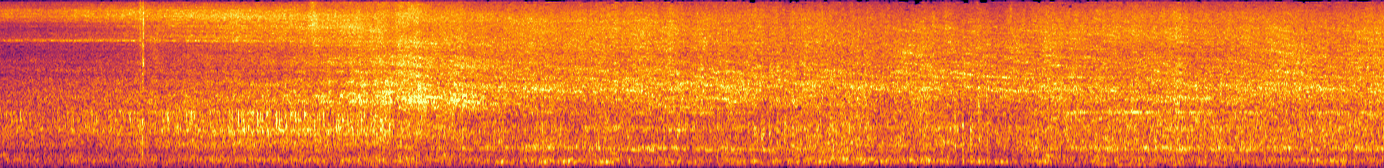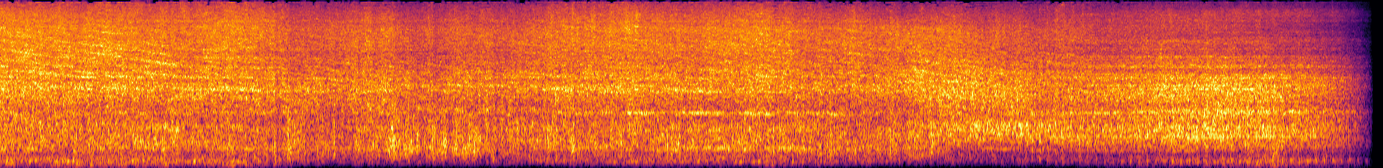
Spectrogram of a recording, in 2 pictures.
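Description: Long container freight train running through at speed, its wagons rattling and wheels clattering over the rail joints. The sound builds over the first few seconds as the train arrives, then stays loud and steady as the wagons go by.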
